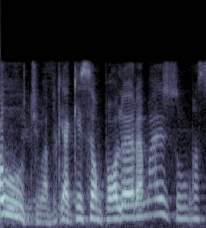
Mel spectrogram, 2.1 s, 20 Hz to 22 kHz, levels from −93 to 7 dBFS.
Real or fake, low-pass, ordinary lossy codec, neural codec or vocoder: fake; 7.2 kHz; none; vocoder, 44.1 kHz, 128 mel bands every 256 samples, BigVGAN v2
